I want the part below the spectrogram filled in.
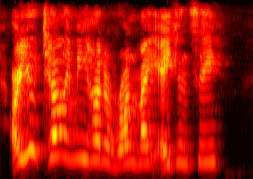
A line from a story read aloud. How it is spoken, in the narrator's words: Hoover shouts back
